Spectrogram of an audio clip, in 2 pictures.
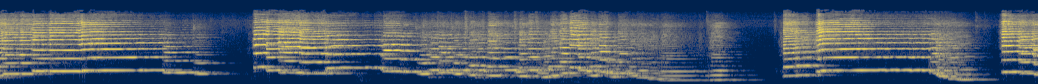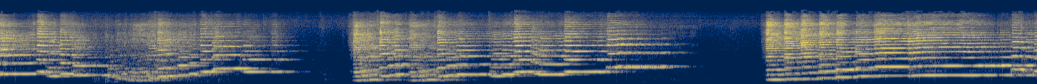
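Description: Unaccompanied alto saxophone playing a slow jazz ballad, one melodic line in long phrases broken by short breathing pauses, several phrases sliding down to low notes, the last one settling on a held note.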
